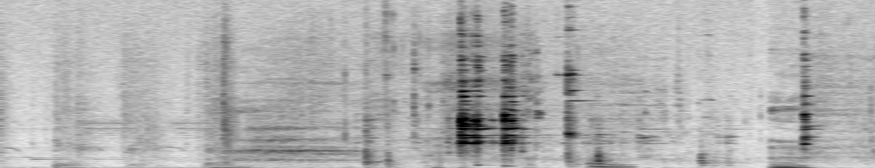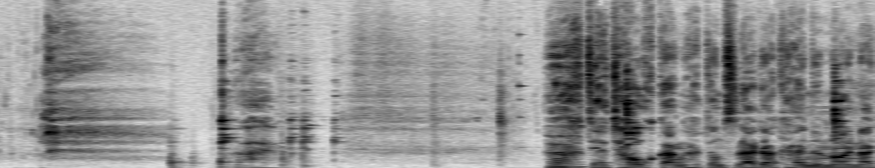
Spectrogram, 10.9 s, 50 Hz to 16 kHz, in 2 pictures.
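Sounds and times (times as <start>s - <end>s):
cups and dishes clinking: 0.0s - 10.9s
soft voices murmuring: 0.0s - 10.9s
speech: 3.7s - 4.1s, 4.8s - 5.2s, 8.9s - 10.9s.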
